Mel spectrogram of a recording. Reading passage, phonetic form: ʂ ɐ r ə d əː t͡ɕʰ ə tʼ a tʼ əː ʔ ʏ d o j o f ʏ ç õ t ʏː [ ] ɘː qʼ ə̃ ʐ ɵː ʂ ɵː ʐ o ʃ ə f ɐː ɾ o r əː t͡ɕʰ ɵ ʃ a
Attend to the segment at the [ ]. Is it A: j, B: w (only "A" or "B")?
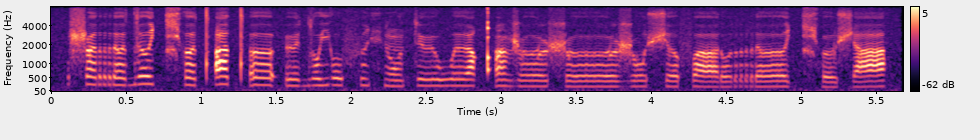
B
